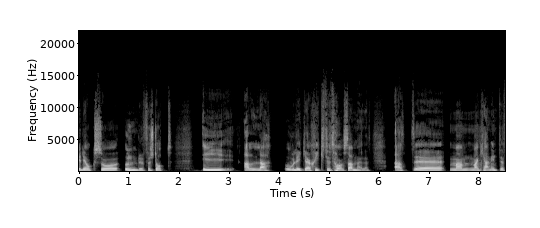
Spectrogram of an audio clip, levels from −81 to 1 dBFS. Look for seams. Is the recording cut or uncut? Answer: cut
